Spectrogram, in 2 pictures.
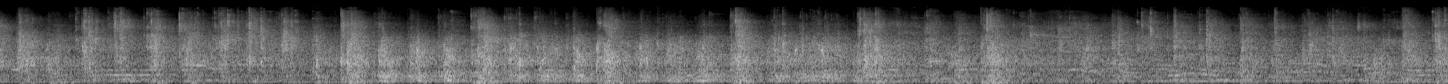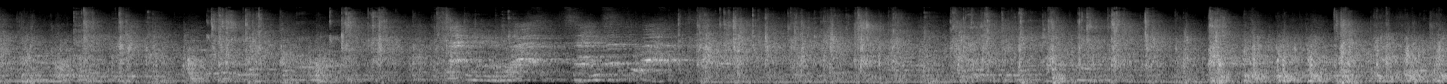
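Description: Many tap shoes striking a wooden floor at once: a beginners' tap class dancing in loose unison, a dense, uneven clatter of taps and stamps, with music and vocals playing under it.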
